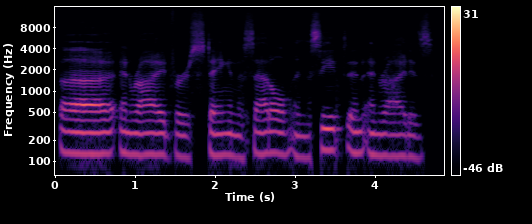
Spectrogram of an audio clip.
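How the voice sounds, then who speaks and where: A man's voice: mid-range voice, flat delivery, a little slow, darkish tone. A man hosting a podcast, asking long, loose questions full of fillers. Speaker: podcast host. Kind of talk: casual interview chat.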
